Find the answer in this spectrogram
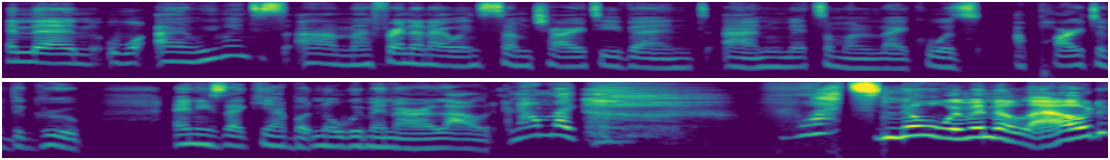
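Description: On a very clean recording with a silent background and a dry, close sound with no echo, a woman with a very deep, low pitch speaks in an animated tone at a fairly quick pace, her pitch swinging very widely. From Jamaica, countryside. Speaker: mother and former recruiter. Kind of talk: casual chat.

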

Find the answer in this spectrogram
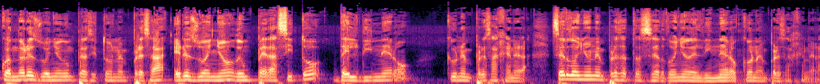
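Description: Over a silent background in a very clean recording, a man talks very fast at a medium pitch with ordinary pitch variation and a dark, mellow tone. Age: 30s. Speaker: startup founder and CEO. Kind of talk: radio interview. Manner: energetic.

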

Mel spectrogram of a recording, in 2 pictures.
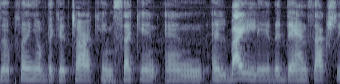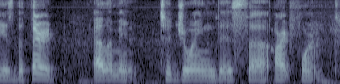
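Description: A woman talks with monotone, flat intonation. Her pitch is fairly low and her pace moderate. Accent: American. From New York City, Lower East Side. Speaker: flamenco dancer. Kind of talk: casual interview. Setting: studio.

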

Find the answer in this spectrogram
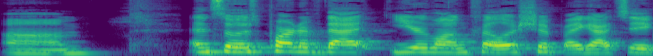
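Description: A woman with an American accent speaks in an unremarkable speaking voice at a medium pitch and a fairly quick pace. Her intonation is fairly even, and the recording is very clean with a silent background. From US Midwest, Wisconsin. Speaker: sports physical therapist. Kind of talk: interview.

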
